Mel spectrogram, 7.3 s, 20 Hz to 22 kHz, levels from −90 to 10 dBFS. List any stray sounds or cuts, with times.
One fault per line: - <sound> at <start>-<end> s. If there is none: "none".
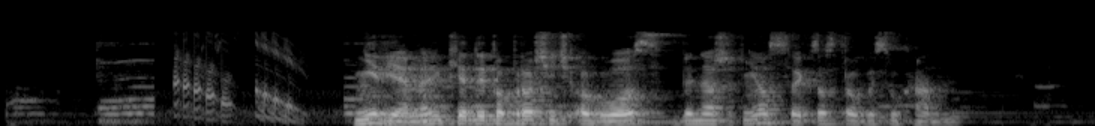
- chirp at 1.2-2.1 s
